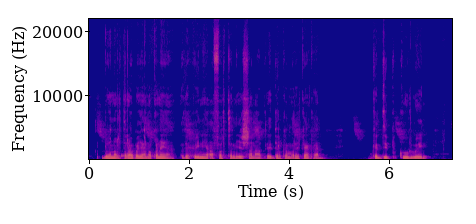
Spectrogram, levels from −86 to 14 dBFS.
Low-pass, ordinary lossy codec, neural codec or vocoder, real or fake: none; none; vocoder, 44.1 kHz, 128 mel bands, Pupu-Vocoder; fake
